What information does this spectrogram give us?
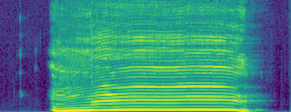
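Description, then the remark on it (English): A single loud, drawn-out cow moo lasting about two seconds, holding a steady pitch before dropping off at the end, heard alone with no talking. “It's the cow.”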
